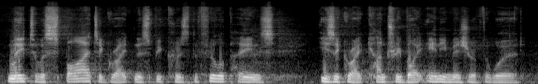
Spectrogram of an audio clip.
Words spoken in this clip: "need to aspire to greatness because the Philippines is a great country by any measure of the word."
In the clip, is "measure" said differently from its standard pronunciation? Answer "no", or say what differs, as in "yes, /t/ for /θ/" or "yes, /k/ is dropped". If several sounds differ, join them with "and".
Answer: no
